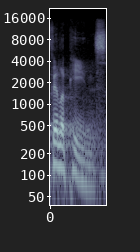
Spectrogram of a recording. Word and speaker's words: Philippines: ฟิลิปปินส์ ครับ เรา ต้อง ออก สียง ว่า The Philippines ออก เสียง Pan เหมือน Pan เนี่ย นะ ฮะ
